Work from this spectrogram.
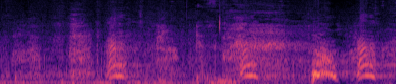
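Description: A dog barks in a snowy yard, a few sharp barks and yelps at a moderate distance over a low background rumble.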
